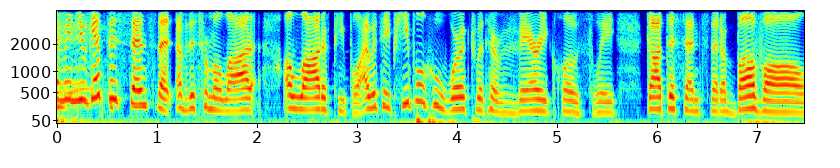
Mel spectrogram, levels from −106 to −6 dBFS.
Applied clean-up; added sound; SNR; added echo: none; none; none; none.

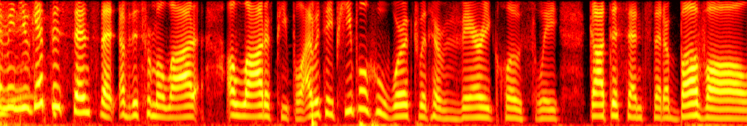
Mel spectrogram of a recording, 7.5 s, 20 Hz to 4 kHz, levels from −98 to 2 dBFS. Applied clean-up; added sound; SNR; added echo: none; Hammer; 10 dB; none.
